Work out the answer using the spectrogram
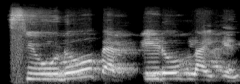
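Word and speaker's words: pseudopeptidoglycan: साथ सडोप्टिडोग्लाइकेन कंपाउंड है क्या है सडोप्टिडोग्लाइकेन पी साइलेंट होता है।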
